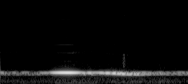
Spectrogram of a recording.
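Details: Blue whale song recorded 650 miles away and sped up 30 times to be audible: a steady, pure humming tone that sags slightly in pitch.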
